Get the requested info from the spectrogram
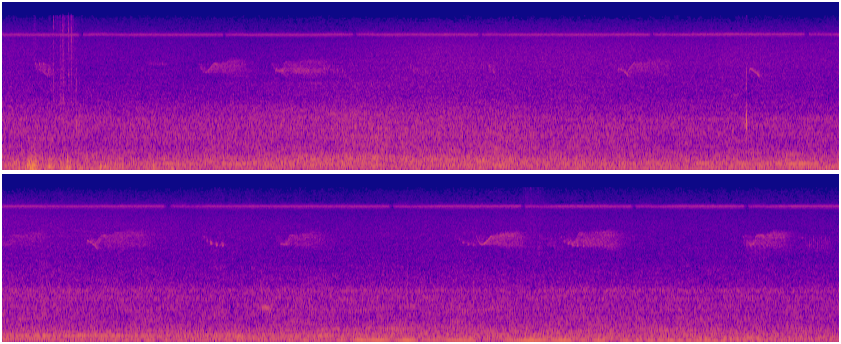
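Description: Outdoor ambience: a small bird chirping short calls every second or two over a steady low rumble of wind or distant traffic, with a thin, high, steady whine throughout.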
